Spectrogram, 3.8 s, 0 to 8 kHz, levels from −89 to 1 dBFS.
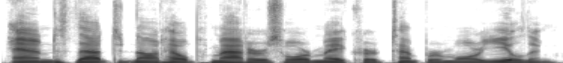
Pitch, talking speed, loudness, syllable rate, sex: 125 Hz, 190 wpm, -20 LUFS, 4.1 syllables/s, male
